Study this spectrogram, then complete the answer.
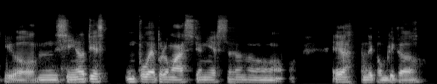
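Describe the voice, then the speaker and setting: A young man with a Spain Spanish accent answers interview questions in a loose, rambling way, pausing on fillers. His voice sits low and stays flat in pitch. He sounds casual and unhurried. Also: creaky. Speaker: guest tiktoker.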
